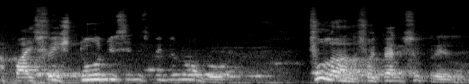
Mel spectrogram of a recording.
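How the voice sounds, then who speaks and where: A man speaks, neither fast nor slow, at a moderate pace. Behind him, noticeable background noise persists. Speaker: TV presenter. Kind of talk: interview talk.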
